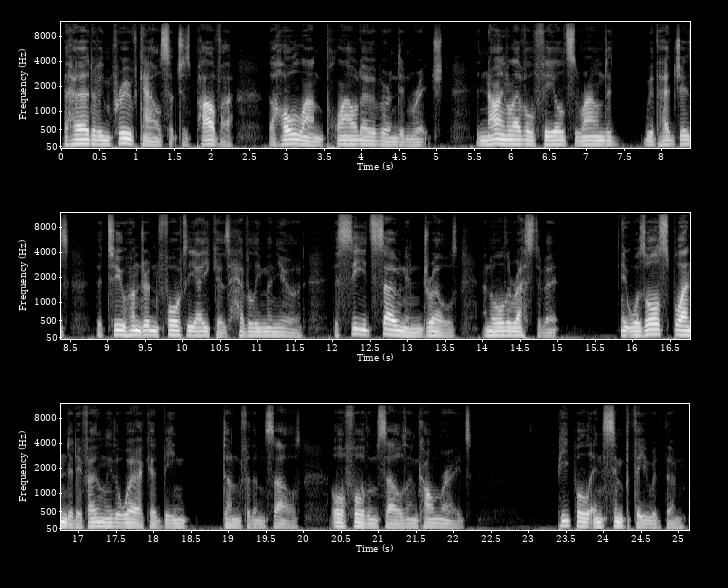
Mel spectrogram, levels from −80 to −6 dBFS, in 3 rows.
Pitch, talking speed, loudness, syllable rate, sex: 100 Hz, 150 wpm, -20 LUFS, 4.7 syllables/s, male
